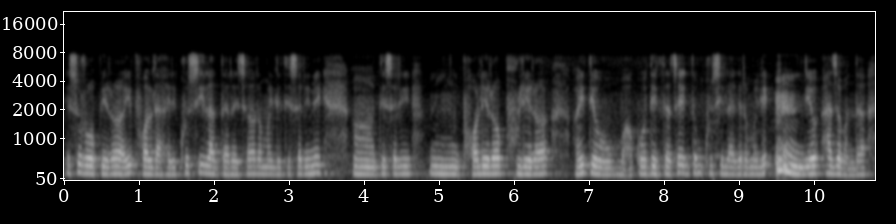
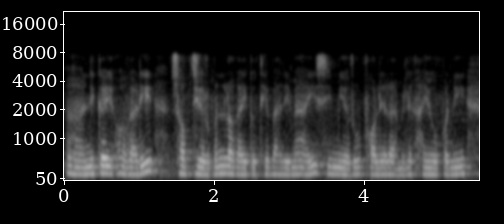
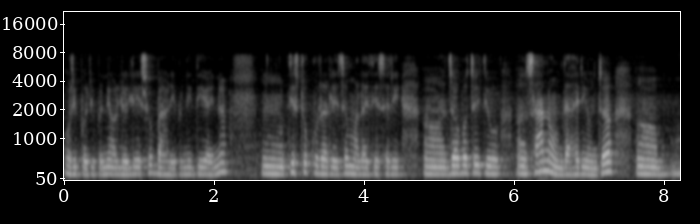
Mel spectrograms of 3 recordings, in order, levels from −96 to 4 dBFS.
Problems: constant background noise, continuous background conversations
